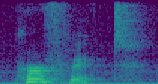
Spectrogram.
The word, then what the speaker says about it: perfect: 자, 우리가 일반적으로 1번에이 단어들 보면 형용사일 때는 강세가 앞에 간다. perfect.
